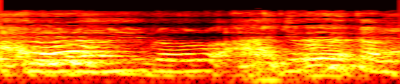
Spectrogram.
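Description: Several voices of a small group talking and murmuring over one another, fairly quiet.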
